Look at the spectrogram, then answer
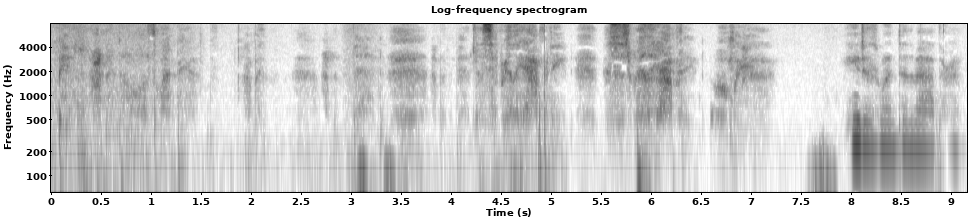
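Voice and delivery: soft breathy whisper, barely voiced. Real, not acted. Secretly updating viewers from his bed, whispering. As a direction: whisper so he can't hear from the bathroom.

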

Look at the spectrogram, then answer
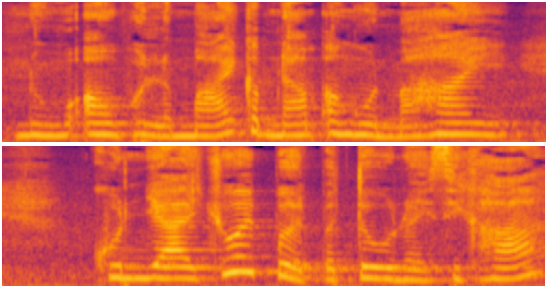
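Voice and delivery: lightly voiced wolf posing as a little girl; sly wolf, sweetly asking grandma to open up; wolf faking a girl's voice. A narrator's reading. Wolf coaxing grandma to open the door, lightly faked sweetness. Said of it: "หมาป่าดัดเสียง".

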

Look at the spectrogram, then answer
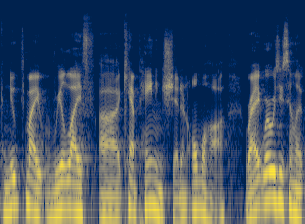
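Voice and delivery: ordinary delivery

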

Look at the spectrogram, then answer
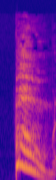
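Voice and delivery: shouted crash noise; loud boom sound. Retold or imitated.

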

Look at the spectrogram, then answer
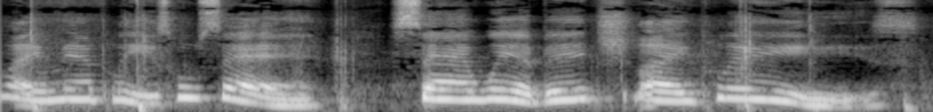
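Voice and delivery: high, loud, scoffing disbelief; incredulous sass. Real, not acted. Reader scoffing at the ex who expected sadness, high and sassy. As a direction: laugh off the very idea of being sad.

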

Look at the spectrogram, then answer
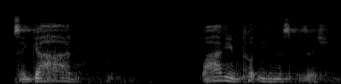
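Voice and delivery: soft, breathy whispered plea to God; hushed prayer. Acted. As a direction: drop to a near whisper, pleading. Hushed prayer voice after loud build.

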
